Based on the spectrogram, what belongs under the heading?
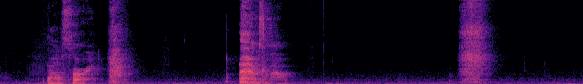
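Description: Three loud explosive sneezes, each with a sharp intake and forceful burst; ordinary sneezing in a quiet room.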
